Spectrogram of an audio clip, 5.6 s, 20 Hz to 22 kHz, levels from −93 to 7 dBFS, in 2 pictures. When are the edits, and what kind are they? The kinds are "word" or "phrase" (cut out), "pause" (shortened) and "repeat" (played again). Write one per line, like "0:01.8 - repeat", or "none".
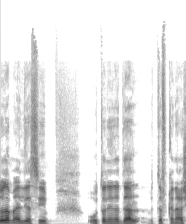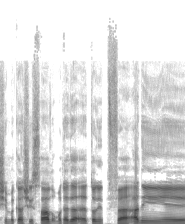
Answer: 0:03.2 - word
0:03.7 - word
0:04.3 - phrase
